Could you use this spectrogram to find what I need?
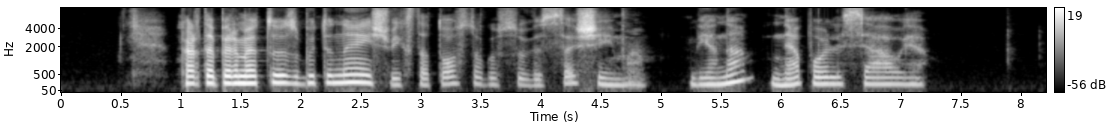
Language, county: Lithuanian, Panevėžys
